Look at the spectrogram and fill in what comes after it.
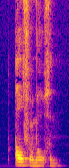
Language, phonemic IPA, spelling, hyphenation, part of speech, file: Dutch, /ˈɑl.vərˌmoː.ɣə(n)/, alvermogen, al‧ver‧mo‧gen, noun, Nl-alvermogen.ogg
- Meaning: omnipotence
